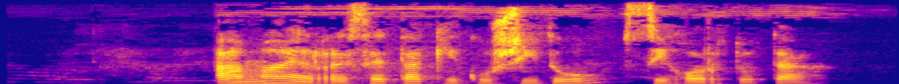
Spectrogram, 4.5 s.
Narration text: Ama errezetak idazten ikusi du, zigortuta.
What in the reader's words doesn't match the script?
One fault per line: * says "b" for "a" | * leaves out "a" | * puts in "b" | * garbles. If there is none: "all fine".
* leaves out "idazten"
